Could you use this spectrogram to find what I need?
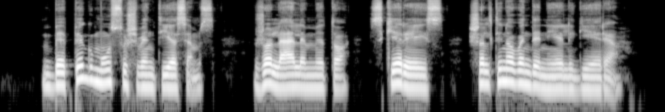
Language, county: Lithuanian, Kaunas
